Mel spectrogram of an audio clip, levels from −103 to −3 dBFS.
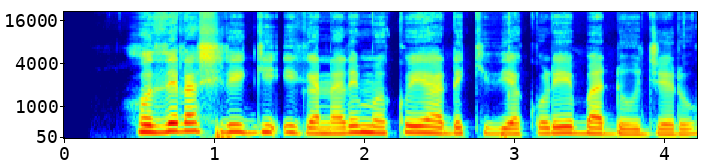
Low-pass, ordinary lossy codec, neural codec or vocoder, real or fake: none; none; vocoder, 44.1 kHz, 128 mel bands every 256 samples, BigVGAN v2; fake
